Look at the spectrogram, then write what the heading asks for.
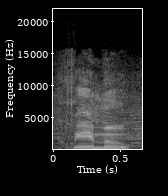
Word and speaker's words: Guemo: Apparently I'm pronouncing Guemo wrong. Sorry. Guemo. There we go. Hope that's better.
